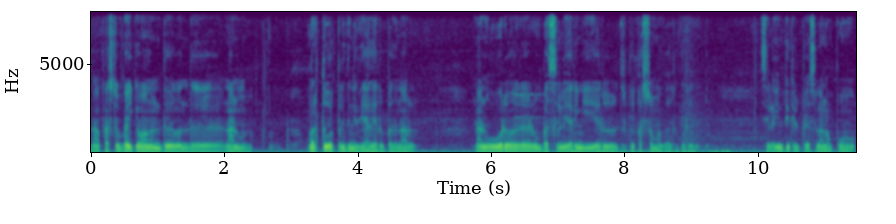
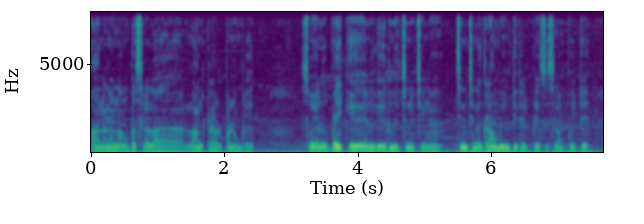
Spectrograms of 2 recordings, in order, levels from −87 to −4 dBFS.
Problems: none marked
